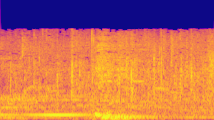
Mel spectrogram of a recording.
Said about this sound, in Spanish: Bueno, ya hay niños que se acercan con su carta, con sus regalos. Vamos a recibirlo con un caluroso aplauso, ¿les parece?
